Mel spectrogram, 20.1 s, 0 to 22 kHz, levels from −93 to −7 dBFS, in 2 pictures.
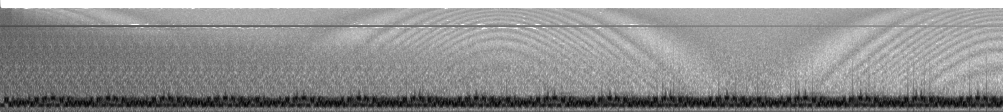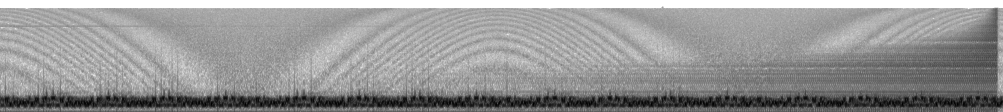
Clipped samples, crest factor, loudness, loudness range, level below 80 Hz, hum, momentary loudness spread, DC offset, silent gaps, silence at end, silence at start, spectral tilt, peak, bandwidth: under 0.1%; 14 dB; -14 LUFS; 0 LU; -48 dBFS; none; 2 LU; 0.9%; none; 0 s; 0 s; -4.5 dB/octave; 0 dBFS; 16 kHz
